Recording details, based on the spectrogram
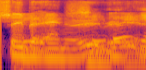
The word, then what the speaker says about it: Shiba Inu: But then I kept hearing about its younger cousin, if you were Shibu Yu. Is that how you say it? – Shiba Inu. – Yeah, that's it.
